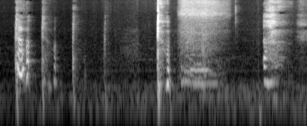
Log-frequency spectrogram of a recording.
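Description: Several loud, harsh coughs followed by a long rasping throat-clearing and another cough, a barking coughing fit.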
